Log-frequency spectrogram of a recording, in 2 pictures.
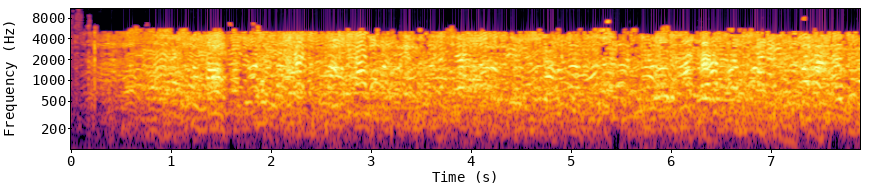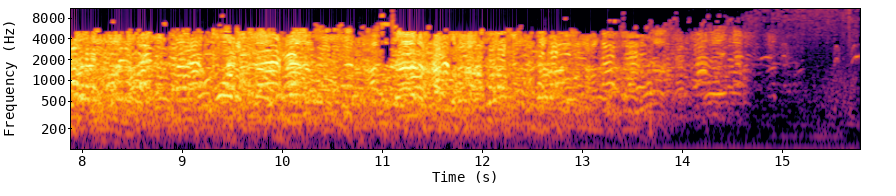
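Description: A large crowd of men and women shouts and clamours loudly and chaotically.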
